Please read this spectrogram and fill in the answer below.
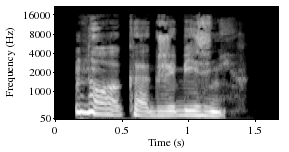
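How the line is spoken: Court lady laughing. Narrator (Russian): Рассмеялась придворная дама

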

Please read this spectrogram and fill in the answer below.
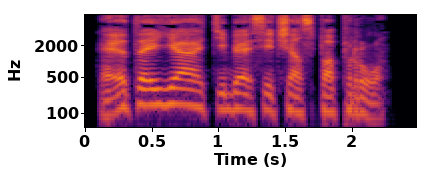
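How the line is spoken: Growl. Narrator (Russian): зарычал я

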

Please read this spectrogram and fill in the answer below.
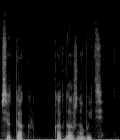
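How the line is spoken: Quiet. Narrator (Russian): тихо произнес митрополит

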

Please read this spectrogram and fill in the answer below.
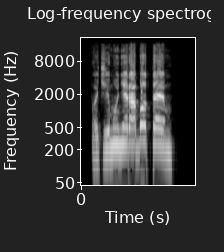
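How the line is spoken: Barked. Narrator (Russian): рявкнул босс

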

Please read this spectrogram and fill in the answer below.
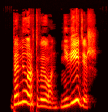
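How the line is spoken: Frowning shout. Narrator (Russian): хмурясь крикнул Гейр

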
